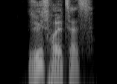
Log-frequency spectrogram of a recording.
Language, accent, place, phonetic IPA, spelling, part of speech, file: German, Germany, Berlin, [ˈzyːsˌhɔlt͡səs], Süßholzes, noun, De-Süßholzes.ogg
- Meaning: genitive singular of Süßholz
